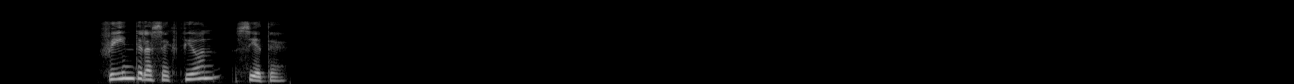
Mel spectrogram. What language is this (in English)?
Spanish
